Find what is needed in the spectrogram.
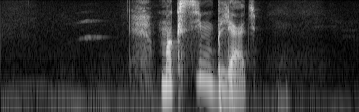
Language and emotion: Russian, angry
